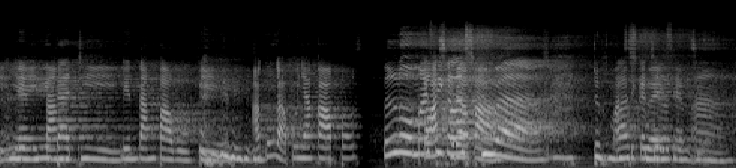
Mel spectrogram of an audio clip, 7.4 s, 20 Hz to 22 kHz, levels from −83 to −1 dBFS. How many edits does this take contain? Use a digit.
1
